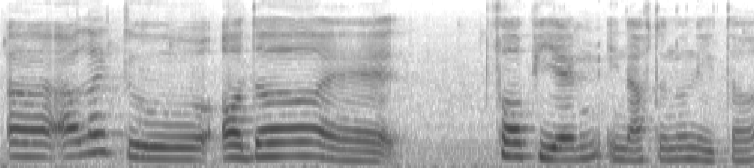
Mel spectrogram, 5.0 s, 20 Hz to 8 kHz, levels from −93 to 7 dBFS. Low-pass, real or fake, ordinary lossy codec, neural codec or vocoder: none; real; none; none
